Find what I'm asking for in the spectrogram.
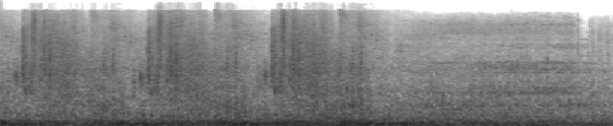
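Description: Depulso spell cast in the video game Hogwarts Legacy, a series of deep booming whooshes with bursts of bright hiss, repeated several times over a constant low rumble, loud and close.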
